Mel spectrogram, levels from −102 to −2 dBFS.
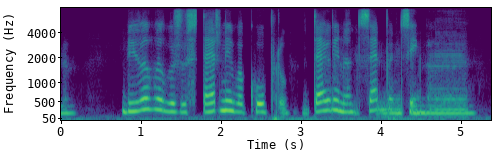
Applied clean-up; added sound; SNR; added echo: neural diffusion model UNIVERSE++.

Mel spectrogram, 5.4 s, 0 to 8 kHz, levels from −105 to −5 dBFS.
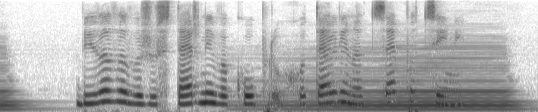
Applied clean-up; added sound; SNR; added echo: none; Bowed string instrument; 4 dB; none.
